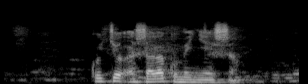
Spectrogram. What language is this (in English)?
Kinyarwanda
